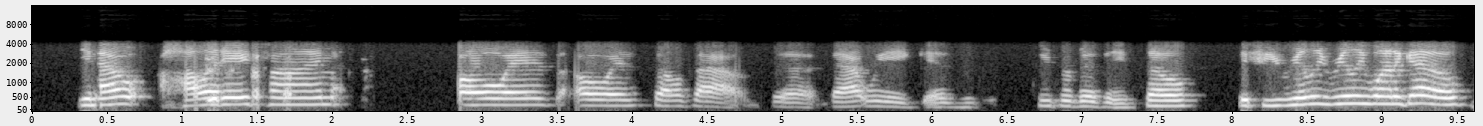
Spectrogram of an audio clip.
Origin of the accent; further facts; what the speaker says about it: Iowa, United States; moved away as an adult; I grew up in Iowa on a farm, and I attended the University of Iowa where I sold spring break tours on campus.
